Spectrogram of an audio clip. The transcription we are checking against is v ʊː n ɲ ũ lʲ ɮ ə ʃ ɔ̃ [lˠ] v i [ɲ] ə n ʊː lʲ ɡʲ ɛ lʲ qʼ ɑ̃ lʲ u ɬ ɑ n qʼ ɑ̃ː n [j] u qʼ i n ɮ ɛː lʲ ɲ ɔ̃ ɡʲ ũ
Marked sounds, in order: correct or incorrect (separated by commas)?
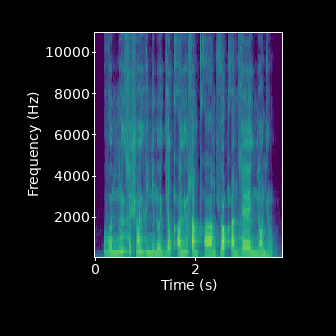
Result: incorrect, correct, incorrect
